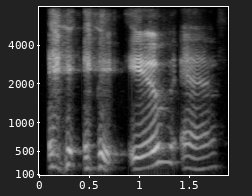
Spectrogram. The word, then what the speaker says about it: Mfitundinda: So it's not spelled like it sounds, but it's Mfitundinda.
